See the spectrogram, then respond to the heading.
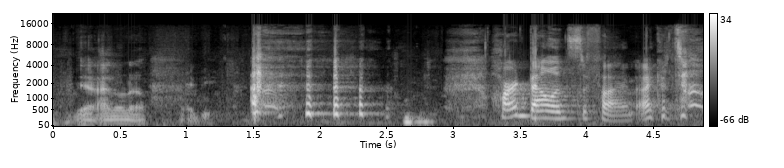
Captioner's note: laughs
